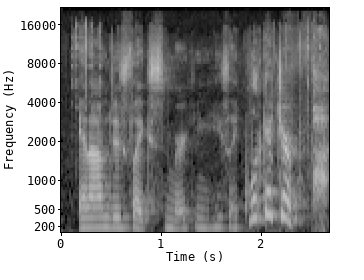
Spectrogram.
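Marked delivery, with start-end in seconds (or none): 1.8-2.7 put-on scream, higher. Retelling how a short man started screaming in the speaker's face: imitating someone screaming. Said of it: "he starts screaming in my fucking face".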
